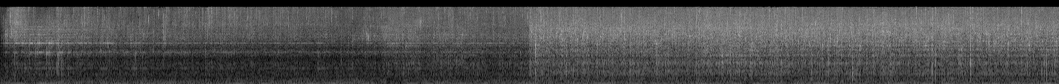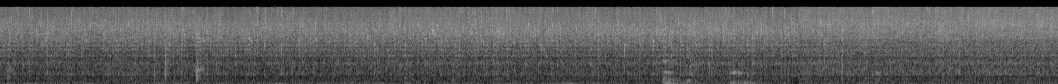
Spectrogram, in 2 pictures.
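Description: Chicken breast and chicken liver pieces sizzling as they pan-fry in hot oil in a stainless steel pan. The sizzle starts as the first pieces go in and becomes louder about six and a half seconds in, then holds steady.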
